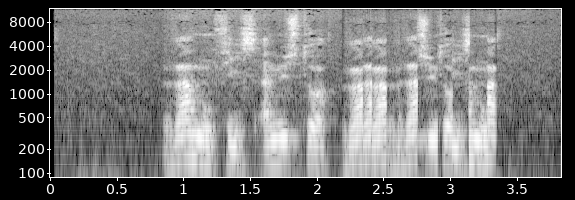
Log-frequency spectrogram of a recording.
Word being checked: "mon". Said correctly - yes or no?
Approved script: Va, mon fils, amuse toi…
yes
